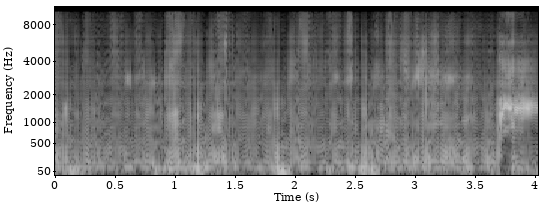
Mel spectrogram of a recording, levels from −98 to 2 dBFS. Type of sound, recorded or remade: remade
